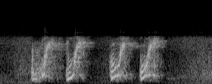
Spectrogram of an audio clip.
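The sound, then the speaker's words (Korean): A person imitates a duck's quack with four nasal, upward-sweeping calls in an even rhythm. The calls are fairly loud and there is no other voice. “오리부터 볼게요. 오리.”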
